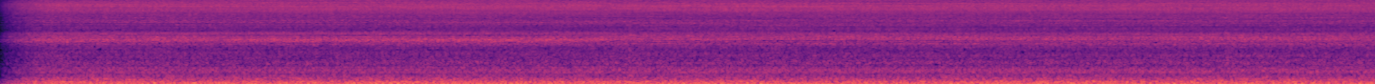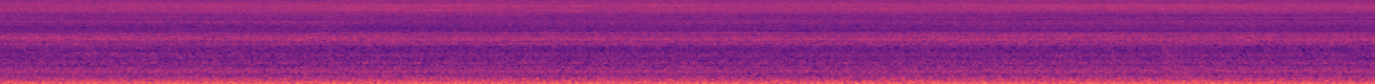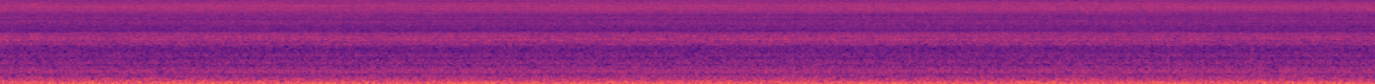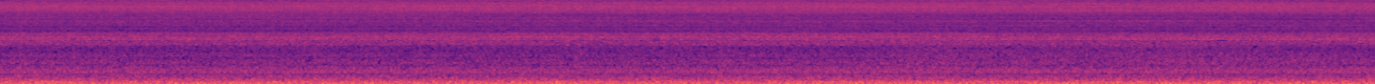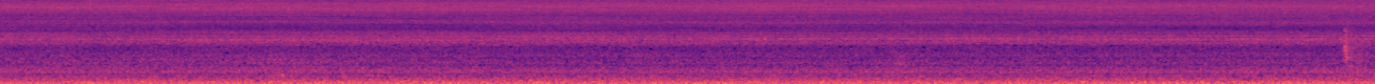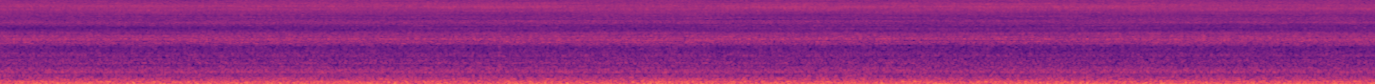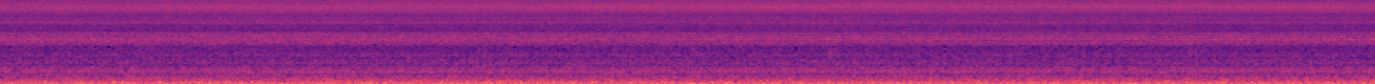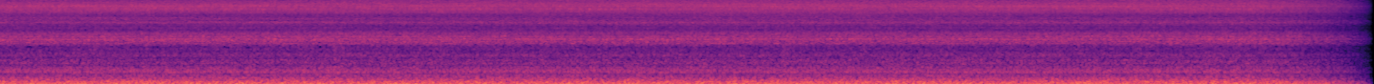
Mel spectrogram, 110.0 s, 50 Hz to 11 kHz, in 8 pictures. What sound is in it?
02.07.2012: about 8 a.m. Hamburg, Pinkertweg St. sound of hydralic system in a truck. Hiss sound.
